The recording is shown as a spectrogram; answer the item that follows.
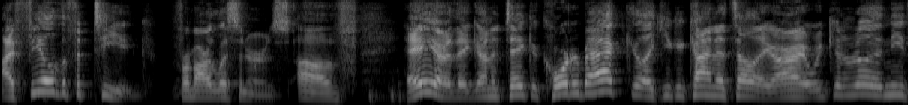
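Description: Over a quiet background, the speaker moves at a moderate pace with lively intonation. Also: man. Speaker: podcast host. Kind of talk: podcast commentary.

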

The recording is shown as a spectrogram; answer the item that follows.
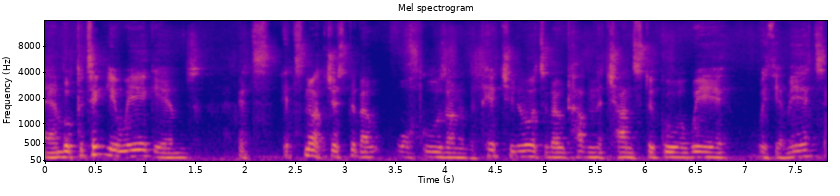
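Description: Somewhat breathy, a man talks at a moderate pace over light background noise. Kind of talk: interview answer. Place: office.

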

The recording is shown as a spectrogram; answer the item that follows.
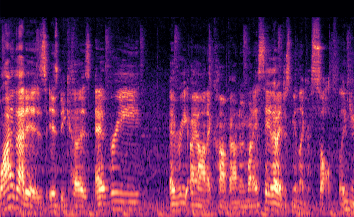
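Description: A man's voice with big swings in loudness over faint background music. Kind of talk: casual explanatory chat.

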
